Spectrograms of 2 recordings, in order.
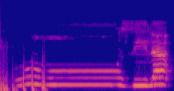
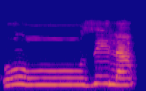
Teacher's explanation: we're going to prolong this for 2 counts, and we're going to hide this N sound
